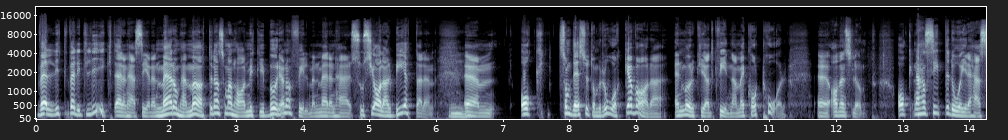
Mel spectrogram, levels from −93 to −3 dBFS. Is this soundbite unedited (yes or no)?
no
